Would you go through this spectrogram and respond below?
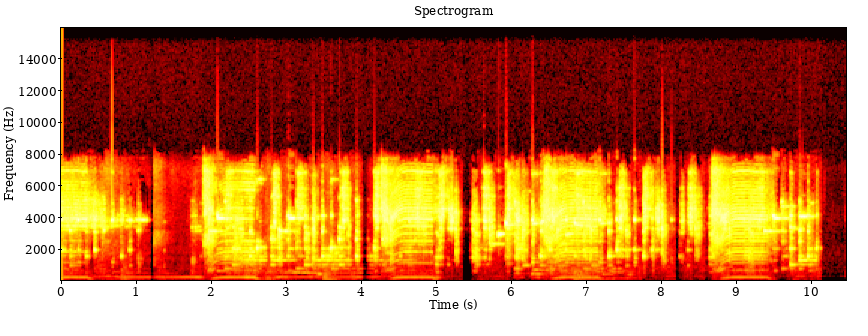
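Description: A mobile phone ringtone rings during an online meeting, playing a bright repeating melodic phrase in four bursts over a steady low tone, loud and close, with brief pauses between rings and no talk.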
